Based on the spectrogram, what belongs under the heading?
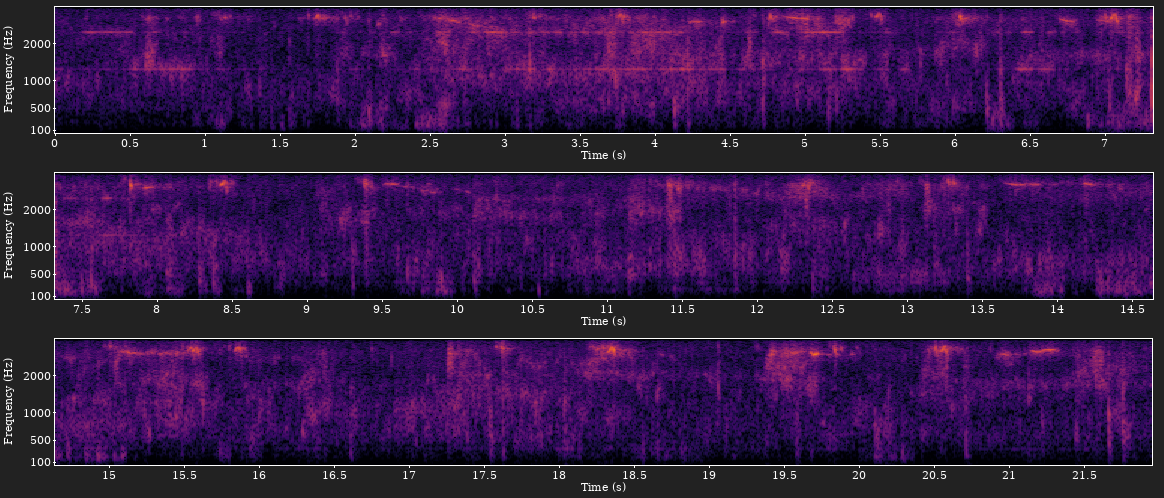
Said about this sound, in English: Grackle, boat-tailed grackle.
